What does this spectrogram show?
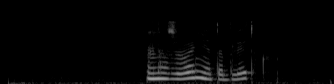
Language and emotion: Russian, neutral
